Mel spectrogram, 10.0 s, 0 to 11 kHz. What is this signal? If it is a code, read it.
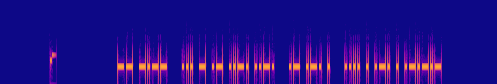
Morse code, heard as a keyed tone, about 28 wpm, 700 Hz. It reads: MY STAFF ARE HERE.
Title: Sentences from Top 1200 Words 28wpm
